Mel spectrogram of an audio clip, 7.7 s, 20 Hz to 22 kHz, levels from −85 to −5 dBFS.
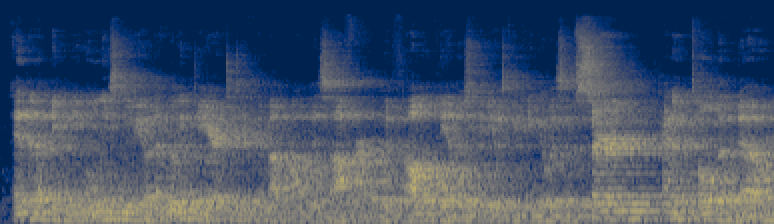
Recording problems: room echo; strong; dies away in 2.3 s
off-mic speech; far

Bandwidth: 16.5 kHz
